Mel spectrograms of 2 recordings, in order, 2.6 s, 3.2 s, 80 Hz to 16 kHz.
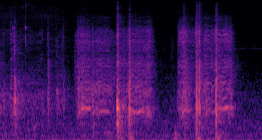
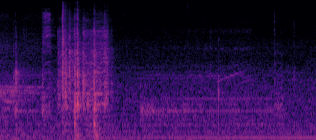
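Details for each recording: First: G4 laptop, DVD inserted at power-on: short whirring bursts with sharp clicks and pauses as the optical drive spins up and seeks repeatedly but never reads; nothing on screen. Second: PowerBook G4 laptop with no hard drive, Mac OS X 10.3 install CD inserted at power-on: a couple of clicks, then a low steady hum and faint rising whine as the optical drive spins up normally.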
